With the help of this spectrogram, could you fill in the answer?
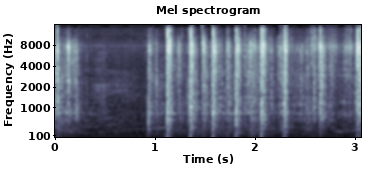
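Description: A plastic car interior trim panel without a sound-deadening mat is knocked on, producing a rapid series of short, dry, hollow taps with a bright midrange tone around 850 Hz. Each knock dies away almost instantly, with a quiet gap near the start. The untreated panel sounds like plain hollow plastic, unlike a panel already fitted with deadening.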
